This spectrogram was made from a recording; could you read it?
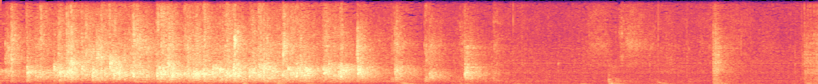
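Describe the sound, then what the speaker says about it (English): Dense audience applause at a smart city conference in Bhopal, loud and sustained for several seconds, then thinning into scattered individual claps that trail off. "Please give him a big round of applause."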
